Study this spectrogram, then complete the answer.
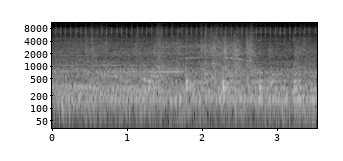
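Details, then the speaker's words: Hero Splendor iSmart motorcycle, engine cold, with a new CDI fitted after it cut out when hot and lost ignition current; steady even single-cylinder putter at fast cold idle, starts and runs cleanly with proper current: normal cold idle. "Bike start भी होगी bike फर्स class start है current proper आ रहा"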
